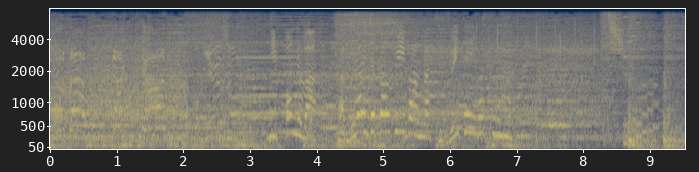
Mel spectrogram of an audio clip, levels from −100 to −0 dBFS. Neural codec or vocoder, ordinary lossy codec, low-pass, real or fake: vocoder, 24 kHz, 100 mel bands, Vocos; none; 7.2 kHz; fake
